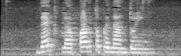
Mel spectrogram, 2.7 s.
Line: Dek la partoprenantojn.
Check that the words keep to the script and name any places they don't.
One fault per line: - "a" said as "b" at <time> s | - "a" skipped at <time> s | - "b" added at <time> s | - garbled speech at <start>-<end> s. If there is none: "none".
none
